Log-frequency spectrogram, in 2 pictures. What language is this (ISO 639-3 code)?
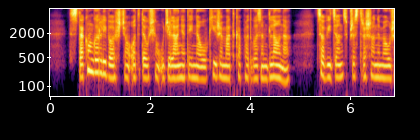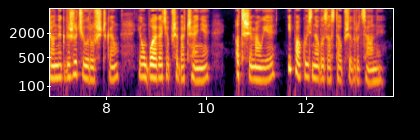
pol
